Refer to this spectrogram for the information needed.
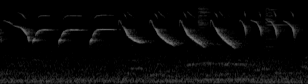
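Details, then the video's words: Canary, said to descend from Yorkshire stock from Turkey and the US, chirping with quick high whistled notes that sweep steeply downward, repeated about three times a second over a soft low background hum. "chirping birds.Canary bird."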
